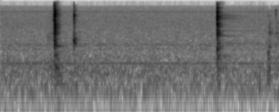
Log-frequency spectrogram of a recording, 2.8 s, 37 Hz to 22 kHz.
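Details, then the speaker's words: Yamaha CR-820 receiver at power-up after refitting a missing grounding bar to the tuner and main boards: sharp click about half a second in, softer tick, another crisp click; protection relay engages normally, drawing 20 W at idle. "here's our relay click drawing 20 watts at idle and everything looks like it's a go"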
